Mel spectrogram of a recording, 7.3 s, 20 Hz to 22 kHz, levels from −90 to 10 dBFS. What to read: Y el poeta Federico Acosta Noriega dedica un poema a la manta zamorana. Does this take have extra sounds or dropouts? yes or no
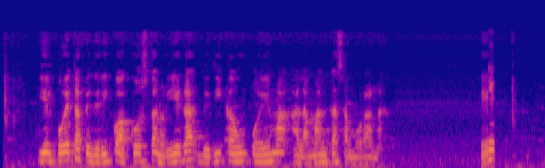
yes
